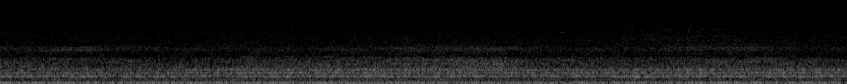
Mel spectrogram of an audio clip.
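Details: Steady broadband hum and hiss like machinery fill the whole stretch, with no animal call.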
